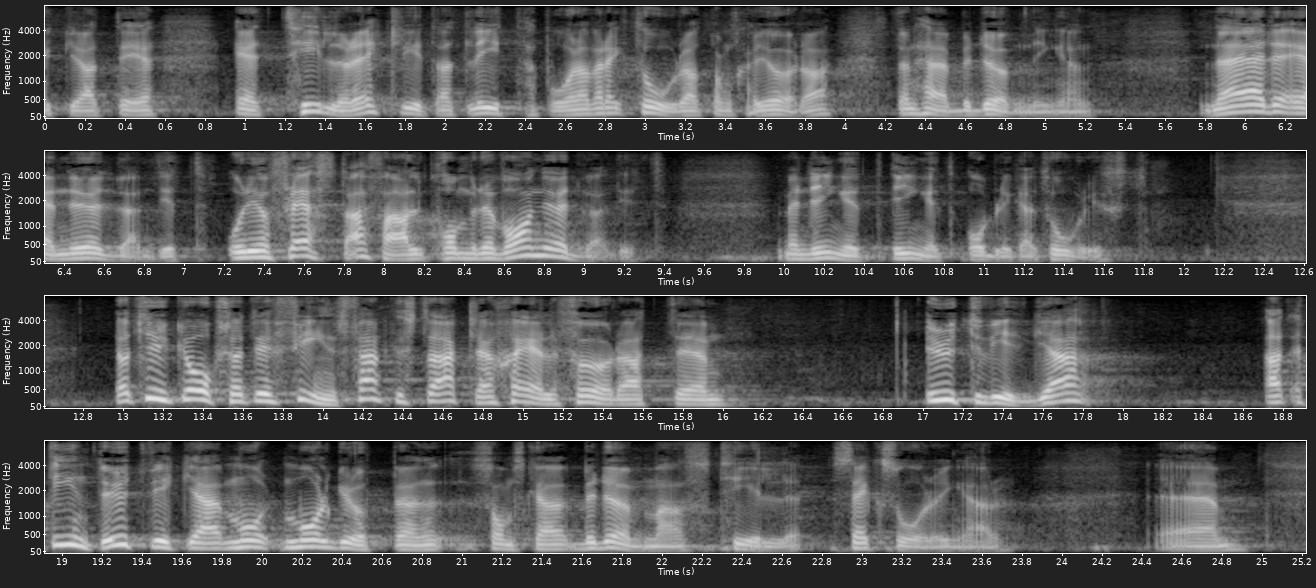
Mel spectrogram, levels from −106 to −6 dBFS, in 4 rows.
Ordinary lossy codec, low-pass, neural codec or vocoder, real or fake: none; none; none; real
